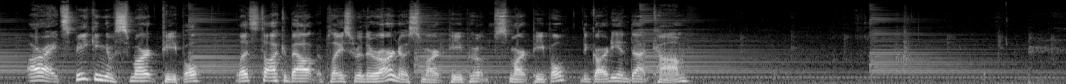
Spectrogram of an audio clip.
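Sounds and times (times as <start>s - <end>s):
clock ticking: 0.0s - 10.6s
sustained humming tone: 0.0s - 10.6s
speech: 0.3s - 7.0s.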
